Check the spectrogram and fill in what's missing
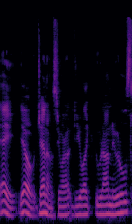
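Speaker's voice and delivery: acted nonchalant, unbothered, offhand casual tone. Imitating a hero who isn't taking a fight seriously: imitating Saitama not taking it seriously. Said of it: "he's just not taking it seriously".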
